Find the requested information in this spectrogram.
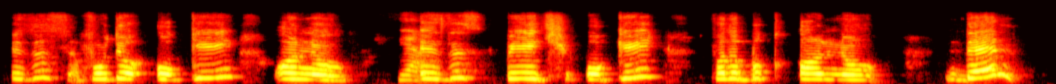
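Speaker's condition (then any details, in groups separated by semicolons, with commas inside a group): Cerebral palsy; could not talk in early childhood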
